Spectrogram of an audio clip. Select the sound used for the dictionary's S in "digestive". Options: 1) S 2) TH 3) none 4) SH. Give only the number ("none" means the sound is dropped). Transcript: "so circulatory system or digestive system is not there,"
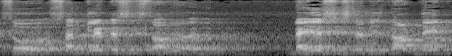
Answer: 3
